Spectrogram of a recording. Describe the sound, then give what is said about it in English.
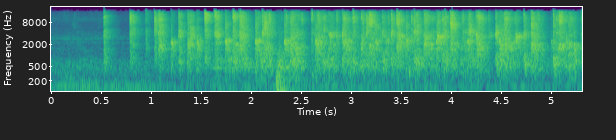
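A crowd breaks into sustained applause, many hands clapping in a dense, steady patter that starts abruptly and stays loud throughout, with a brief low thump partway through. “You don't have to clap every time.”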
